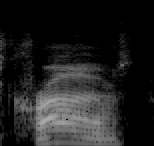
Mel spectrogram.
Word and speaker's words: Crhymes: noticed your name bro it's crimes but it's spelled if you take the C away it's Rhymes yes sir how did and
